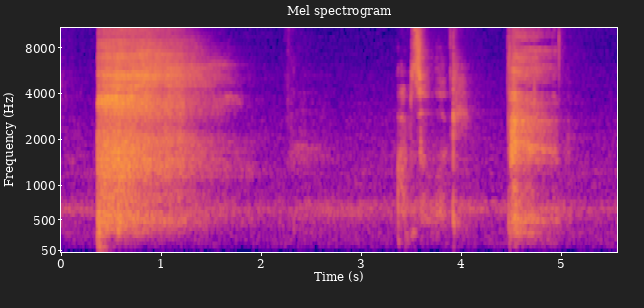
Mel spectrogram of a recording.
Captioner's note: exhales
